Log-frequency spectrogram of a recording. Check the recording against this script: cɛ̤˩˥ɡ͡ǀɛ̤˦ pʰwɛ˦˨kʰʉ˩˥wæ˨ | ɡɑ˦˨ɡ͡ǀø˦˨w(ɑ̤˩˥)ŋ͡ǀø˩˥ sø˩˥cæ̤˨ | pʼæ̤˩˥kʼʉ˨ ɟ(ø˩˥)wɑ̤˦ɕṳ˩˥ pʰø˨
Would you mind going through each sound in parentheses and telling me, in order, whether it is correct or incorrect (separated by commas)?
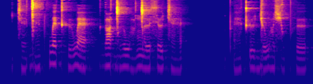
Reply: correct, correct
